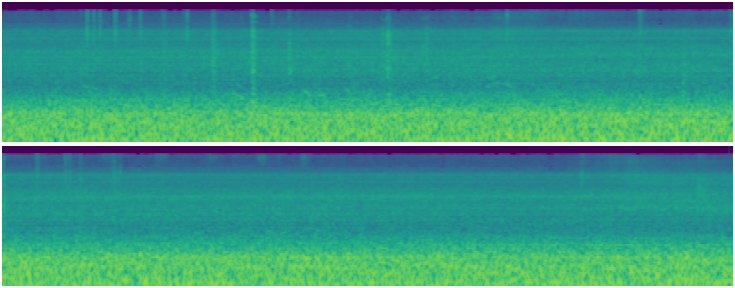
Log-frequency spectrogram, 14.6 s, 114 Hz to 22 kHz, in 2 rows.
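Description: Steady roar of an Airbus A320-family jet airliner in flight, heard from inside the cabin: a constant deep rumble of engines and airflow that does not change.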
